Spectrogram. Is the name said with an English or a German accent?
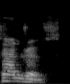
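English. The name is said with an English accent. This is how the name's owner says it. The speaker calls it right. "no, it's Andrews"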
